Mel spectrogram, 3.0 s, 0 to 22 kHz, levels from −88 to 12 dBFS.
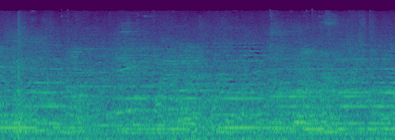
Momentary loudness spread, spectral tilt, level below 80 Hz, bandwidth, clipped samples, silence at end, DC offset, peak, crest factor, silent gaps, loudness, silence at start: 4 LU; -5.5 dB/octave; -34 dBFS; 16 kHz; under 0.1%; 0 s; under 0.1%; -4 dBFS; 14 dB; none; -20 LUFS; 0 s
